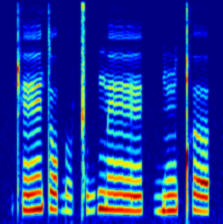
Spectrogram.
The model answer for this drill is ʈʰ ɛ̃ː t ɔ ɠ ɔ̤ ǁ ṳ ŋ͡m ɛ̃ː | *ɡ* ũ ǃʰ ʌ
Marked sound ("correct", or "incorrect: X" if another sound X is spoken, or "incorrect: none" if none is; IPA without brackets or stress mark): incorrect: ɡ͡b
